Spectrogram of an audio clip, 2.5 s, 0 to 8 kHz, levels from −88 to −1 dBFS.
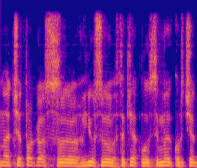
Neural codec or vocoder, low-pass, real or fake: codec, 16 kHz, 4 kbps, FunCodec, trained on LibriTTS, 50 frames a second; 7.2 kHz; fake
